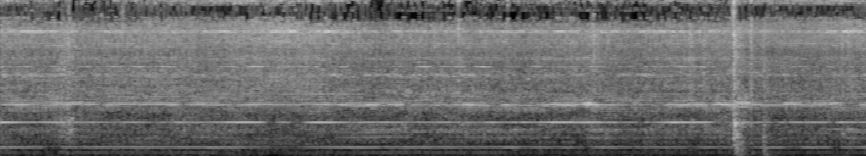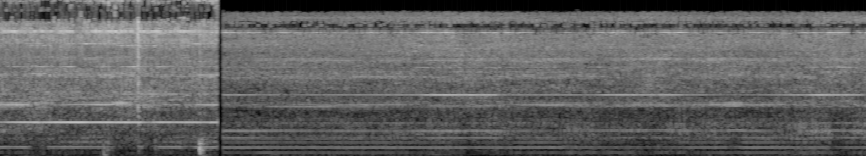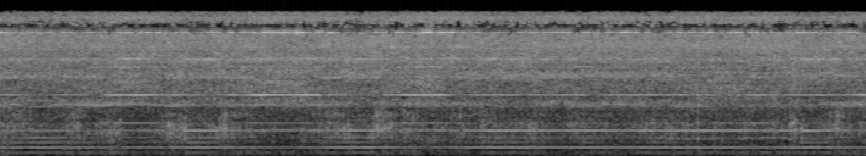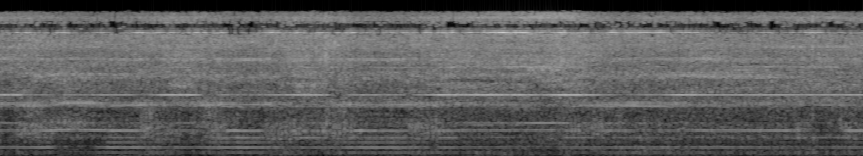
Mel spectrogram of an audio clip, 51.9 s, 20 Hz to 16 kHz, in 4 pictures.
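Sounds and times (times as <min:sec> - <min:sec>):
vacuum cleaner running: 0:00.0 - 0:51.9.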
